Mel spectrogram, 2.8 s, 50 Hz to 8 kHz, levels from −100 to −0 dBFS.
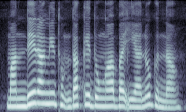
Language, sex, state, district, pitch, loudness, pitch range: Garo, female, Meghalaya, South Garo Hills, 215 Hz, -14 LUFS, 205-245 Hz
